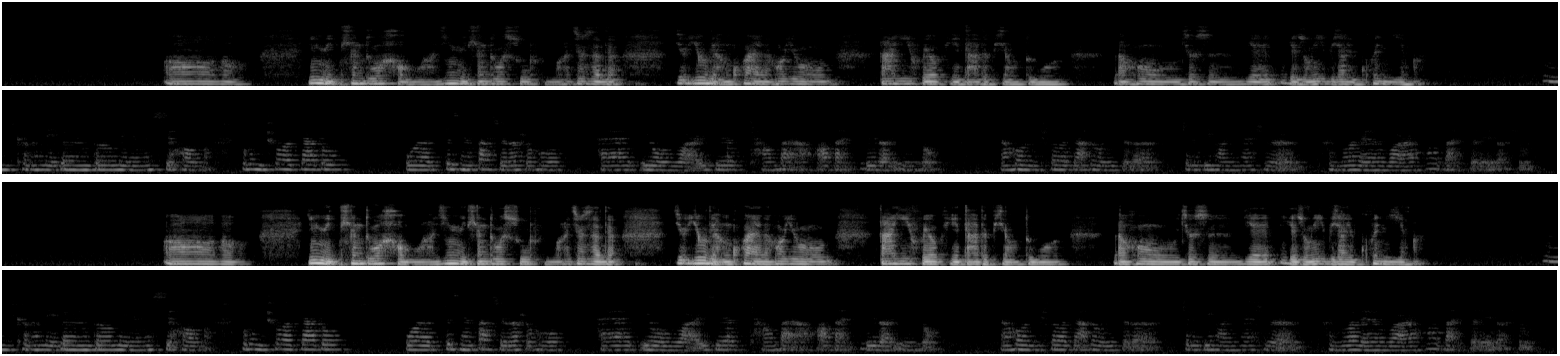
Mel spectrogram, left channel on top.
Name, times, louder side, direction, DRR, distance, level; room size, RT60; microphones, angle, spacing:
voice 1, 1.6-14.2, right 4 dB, 80° right, 0.4 m, -30 dB
voice 2, 15.4-19.3 19.6-21.2 21.5-25.2 25.5-30.9, equal, ahead, 1.0 m, -48 dB
3.9 x 2.8 x 3.7 m
head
